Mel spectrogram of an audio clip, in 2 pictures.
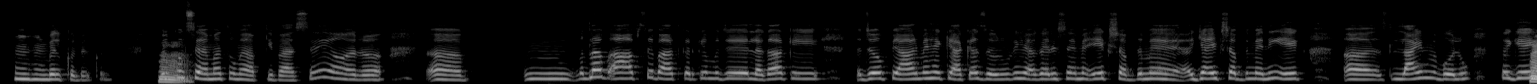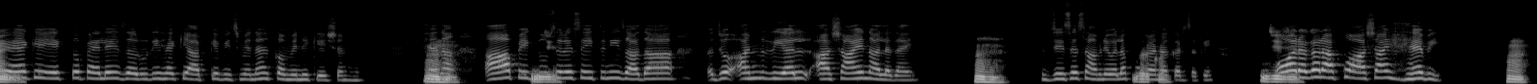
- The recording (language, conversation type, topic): Hindi, unstructured, प्यार में सबसे ज़रूरी बात क्या होती है?
- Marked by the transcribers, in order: in English: "कम्युनिकेशन"; in English: "अनरियल"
